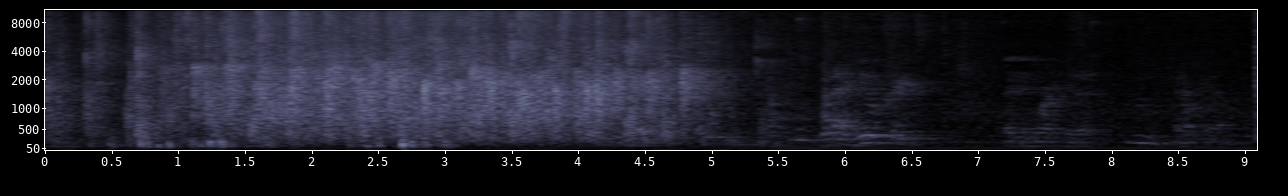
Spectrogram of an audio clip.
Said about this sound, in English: What I do appreciate about church is we have been trained to be nice. You actually clap before my message.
